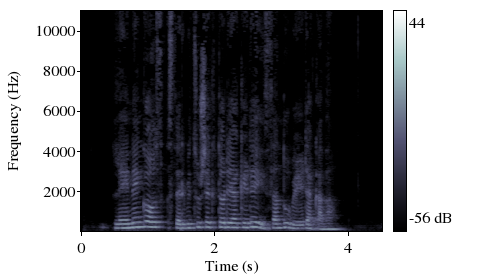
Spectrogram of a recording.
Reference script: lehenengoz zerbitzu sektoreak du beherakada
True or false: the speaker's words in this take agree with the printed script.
false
